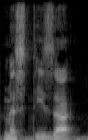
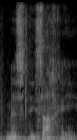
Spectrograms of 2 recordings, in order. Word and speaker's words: mestizaje: But is there like a mestiaje or not sure. – Mestizaje. Right there. – Mestizaje.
